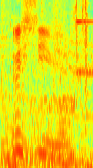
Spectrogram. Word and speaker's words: красивее: Красивее.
